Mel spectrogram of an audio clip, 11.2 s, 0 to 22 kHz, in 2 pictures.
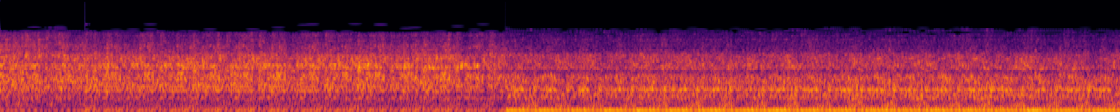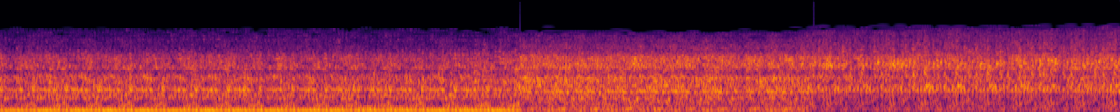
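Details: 1989 Ford F150 with 1986 6.9L diesel, C6 3-speed, 2.73 gears, 4-inch true dual stacks with resonators only, cold start at -12°C: deep steady diesel clatter holding an even idle with no misses or stumbles; running healthy.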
